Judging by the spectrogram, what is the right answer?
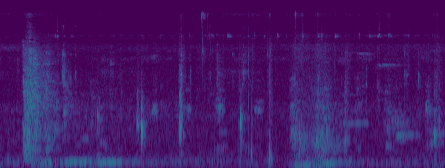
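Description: A dog being walked on a metal chain leash: scattered short clicks and jingles, with brief small vocal sounds from the dog.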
